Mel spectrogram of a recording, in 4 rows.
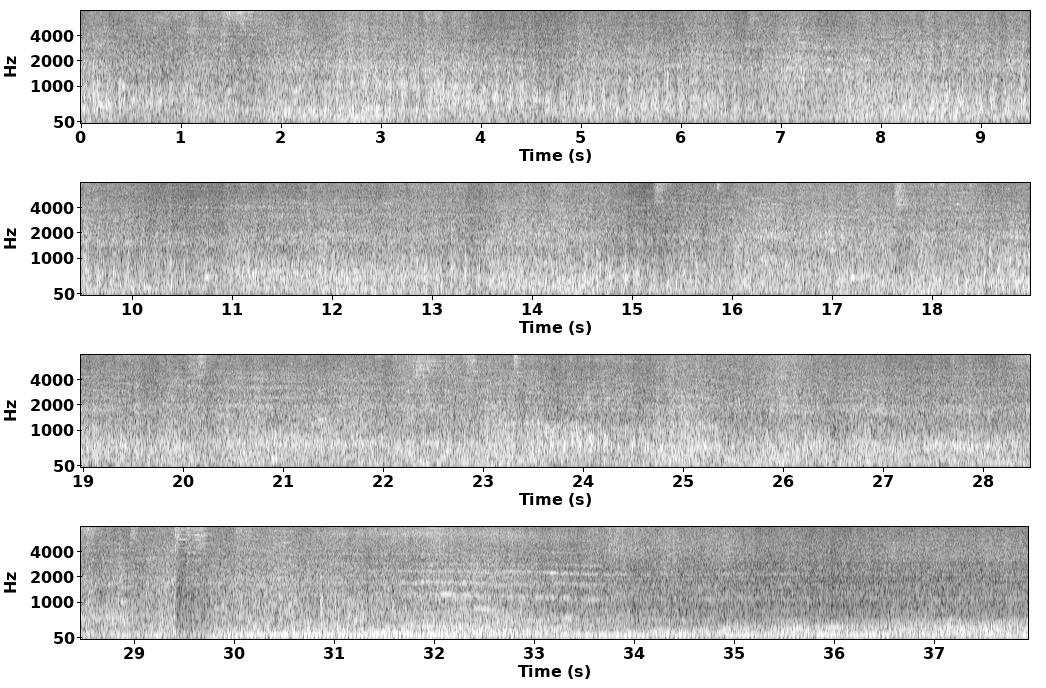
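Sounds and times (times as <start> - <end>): diesel locomotive engine rumble: 0.0 - 37.9
freight train rumbling past: 0.0 - 37.9
high wheel squeal: 31.6 - 34.0.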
